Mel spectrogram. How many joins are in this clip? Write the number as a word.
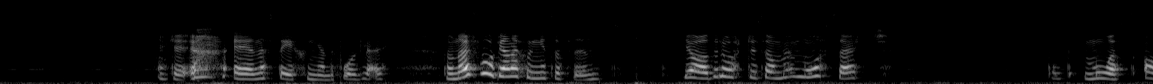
zero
